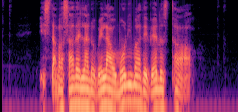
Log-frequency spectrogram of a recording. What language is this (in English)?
Spanish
